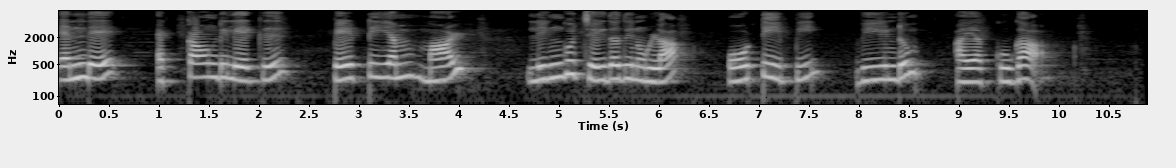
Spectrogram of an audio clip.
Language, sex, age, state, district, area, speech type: Malayalam, female, 30-45, Kerala, Kannur, rural, read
